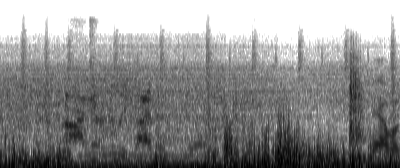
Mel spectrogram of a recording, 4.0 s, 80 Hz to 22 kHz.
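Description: Honda S2000 engine idling steadily, with people talking over it.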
